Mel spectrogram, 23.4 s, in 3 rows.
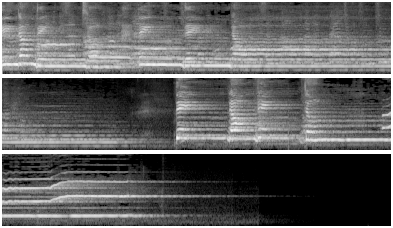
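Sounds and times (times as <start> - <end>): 
alto voice singing a Christmas carol: 0.0 - 10.4, 11.3 - 19.3.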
